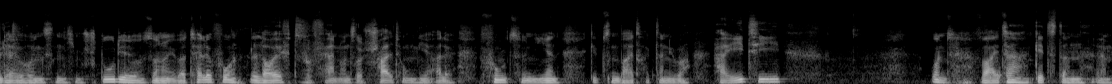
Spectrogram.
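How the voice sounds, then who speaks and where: A man hosting a radio programme, announcing what is coming up in an informal, halting way. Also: low-pitched, mellow, husky. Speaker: radio host. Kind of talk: loose live programme announcements.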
